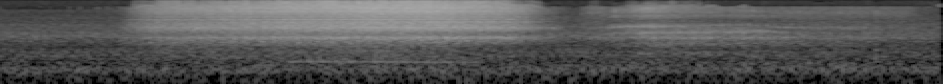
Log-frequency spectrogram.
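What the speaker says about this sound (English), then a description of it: "And then breathe." A single slow, deep breath, drawn in and let out near the microphone as a long airy hiss that swells and fades, followed by a softer second exhale in a quiet room.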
